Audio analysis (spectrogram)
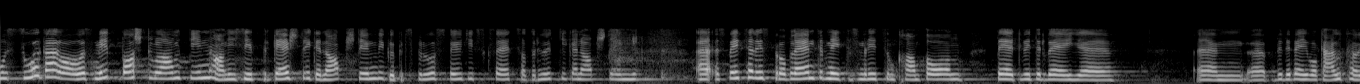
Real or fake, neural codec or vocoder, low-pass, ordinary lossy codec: fake; codec, 32 kHz, 1.9 kbps, SNAC; 5.4 kHz; none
